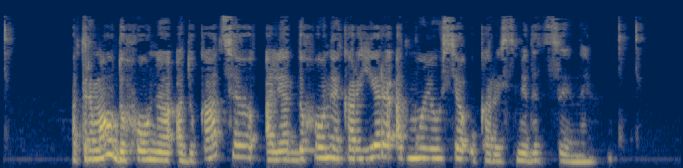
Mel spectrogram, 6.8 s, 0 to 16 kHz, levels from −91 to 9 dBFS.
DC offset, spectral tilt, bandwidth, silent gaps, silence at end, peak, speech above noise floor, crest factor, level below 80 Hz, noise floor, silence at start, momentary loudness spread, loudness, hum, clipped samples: under 0.1%; -5.5 dB/octave; 11.5 kHz; none; 0.6 s; -2 dBFS; 52 dB; 18 dB; -66 dBFS; -70 dBFS; 0.05 s; 12 LU; -18 LUFS; none; under 0.1%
